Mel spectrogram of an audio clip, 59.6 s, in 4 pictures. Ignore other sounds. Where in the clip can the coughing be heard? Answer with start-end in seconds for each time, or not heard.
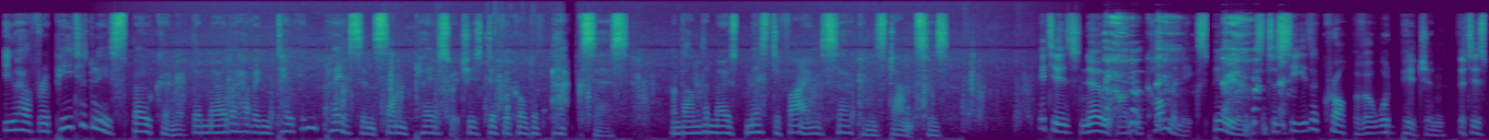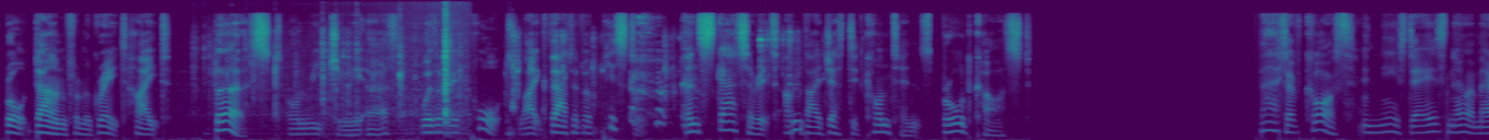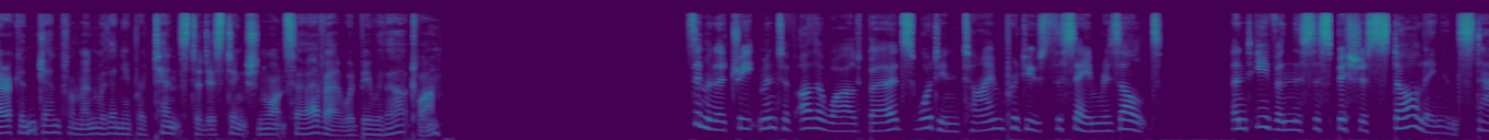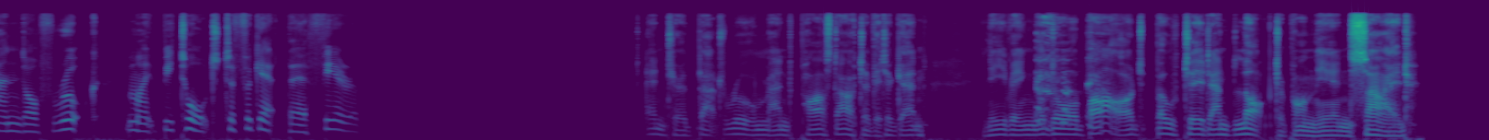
11.1-13.0, 21.2-21.9, 55.0-55.9.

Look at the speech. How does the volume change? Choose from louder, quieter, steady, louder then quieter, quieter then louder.
quieter.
